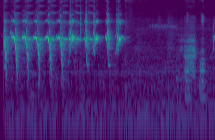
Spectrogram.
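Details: Javan myna in lively full song, used to get other mynas chattering: a fast series of about ten harsh, downward-sweeping notes, roughly five a second, then a short thin whistle and a rasping burst.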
